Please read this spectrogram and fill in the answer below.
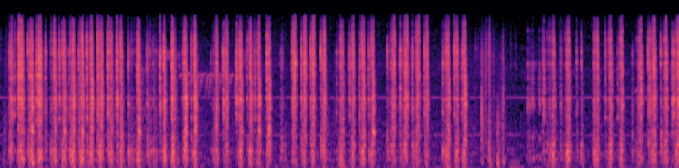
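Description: A flat steel file rasping along the edge of a vise-clamped steel kitchen knife to sharpen it, in quick repeated strokes with a brief pause about eight seconds in.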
